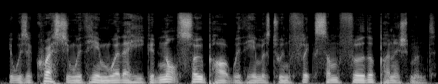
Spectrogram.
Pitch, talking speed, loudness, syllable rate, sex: 90 Hz, 275 wpm, -19 LUFS, 6.2 syllables/s, male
